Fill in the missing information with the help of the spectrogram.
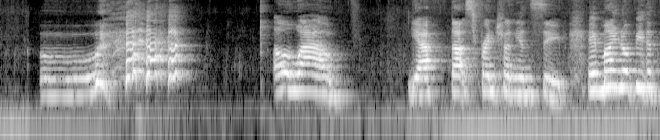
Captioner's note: laughing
